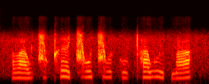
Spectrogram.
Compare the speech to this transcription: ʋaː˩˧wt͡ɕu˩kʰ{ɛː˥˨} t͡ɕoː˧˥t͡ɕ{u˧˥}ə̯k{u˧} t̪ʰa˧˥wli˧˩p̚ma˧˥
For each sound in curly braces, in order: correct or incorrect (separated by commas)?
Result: correct, incorrect, incorrect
